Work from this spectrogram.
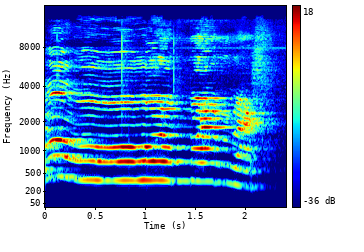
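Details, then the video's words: Pet dog Mishka producing her 'I want my Mommy' talk: a sustained, even howl with strong layered overtones, held for about two seconds, then a slight bend and falling tail as it fades, in a quiet room. "Mishka says "I want my Mommy!""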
